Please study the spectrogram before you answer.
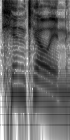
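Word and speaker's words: Kinkelin: So I learned the pronunciation there. Uhhuh. Right. Kinkellen. Glacier Kinkellen. Okay. Glacier Kellen.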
